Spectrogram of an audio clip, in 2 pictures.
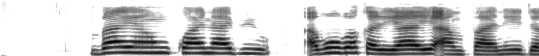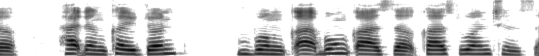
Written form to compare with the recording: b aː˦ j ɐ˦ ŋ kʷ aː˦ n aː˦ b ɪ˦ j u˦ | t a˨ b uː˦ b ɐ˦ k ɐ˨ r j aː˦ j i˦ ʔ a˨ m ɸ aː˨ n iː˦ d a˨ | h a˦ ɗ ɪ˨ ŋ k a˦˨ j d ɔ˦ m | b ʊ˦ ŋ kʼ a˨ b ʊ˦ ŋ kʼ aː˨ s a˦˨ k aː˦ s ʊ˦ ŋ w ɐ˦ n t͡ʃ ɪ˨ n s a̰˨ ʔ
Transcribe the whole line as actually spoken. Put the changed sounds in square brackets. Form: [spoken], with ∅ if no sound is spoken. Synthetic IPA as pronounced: b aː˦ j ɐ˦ ŋ kʷ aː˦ n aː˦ b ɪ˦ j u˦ | [ʔ] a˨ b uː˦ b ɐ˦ k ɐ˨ r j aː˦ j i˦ ʔ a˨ m ɸ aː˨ n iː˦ d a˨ | h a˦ ɗ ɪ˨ ŋ k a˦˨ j d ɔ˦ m | b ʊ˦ ŋ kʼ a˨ b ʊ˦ ŋ kʼ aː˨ s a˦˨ k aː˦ s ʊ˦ [∅] w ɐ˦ n t͡ʃ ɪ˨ n s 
